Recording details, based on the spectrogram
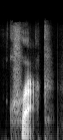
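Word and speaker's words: craic: It's spelled C R A I C and it's pronounced crack.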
